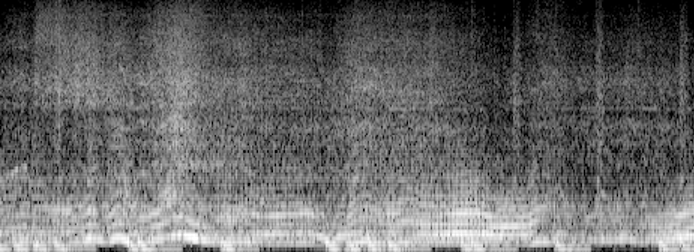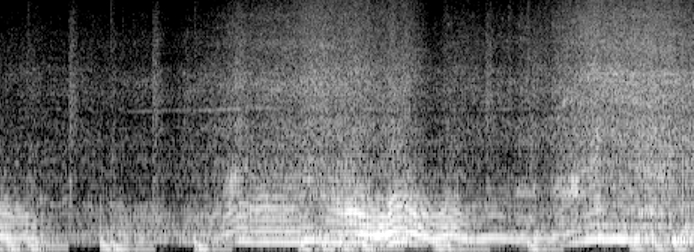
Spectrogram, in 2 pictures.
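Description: Small motorcycle engine revving up and down over and over during stunt riding, its pitch rising and falling every second or two. It is quieter for a few seconds in the middle, then revs hard again.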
